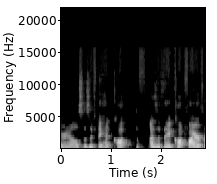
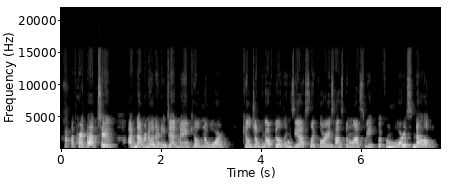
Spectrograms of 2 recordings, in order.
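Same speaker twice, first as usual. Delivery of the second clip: high, chatty society woman; gossiping guest; 6 semitones higher than usual. A narrator's reading. A guest chiming in about dead husbands, chatty. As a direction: chime in lightly.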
